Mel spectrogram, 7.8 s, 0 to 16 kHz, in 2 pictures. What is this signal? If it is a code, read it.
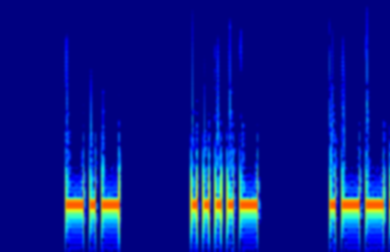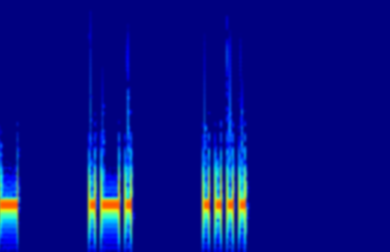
Morse code, heard as a keyed tone, about 20 wpm, spaced as for 9 wpm, 700 Hz. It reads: K4JRH
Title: USA Call Signs - 5 Characters - 4x Character Spacing - 20wpm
